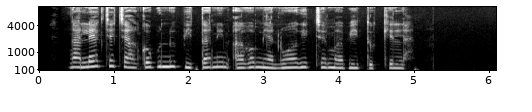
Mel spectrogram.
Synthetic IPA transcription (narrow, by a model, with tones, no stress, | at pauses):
ŋa˨lɛ˦k̚t͡ʃe˦t͡ʃa˨ŋko˦bu˦nu˦pi˨ta˦ni˦na˨ɣɔ˦mja˨nwɔ˦ɣɪ˦k̚t͡ʃe˦ma˨bi˦tu˨kɪ˦la˨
